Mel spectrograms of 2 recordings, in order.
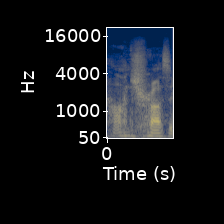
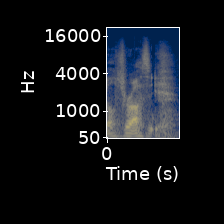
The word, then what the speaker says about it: Aintrazi: There's Sunken Hollow from Aintrazi. I almost called him Eldrazi. Pass the turn back. I'm sure that is not the first time that mistake has been made. Yeah. Both phonetically, sounds pretty close, and he regularly has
